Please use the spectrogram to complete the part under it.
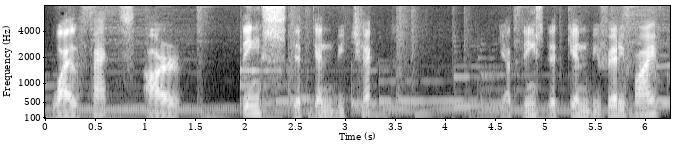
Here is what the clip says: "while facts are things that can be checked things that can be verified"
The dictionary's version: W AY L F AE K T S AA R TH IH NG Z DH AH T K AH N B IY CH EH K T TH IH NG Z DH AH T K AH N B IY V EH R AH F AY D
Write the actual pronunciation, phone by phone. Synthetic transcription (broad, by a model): W AY L F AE K T S AA R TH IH NG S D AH T K AH N B IY CH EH K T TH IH NG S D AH T K AH N B IY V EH R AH F AY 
